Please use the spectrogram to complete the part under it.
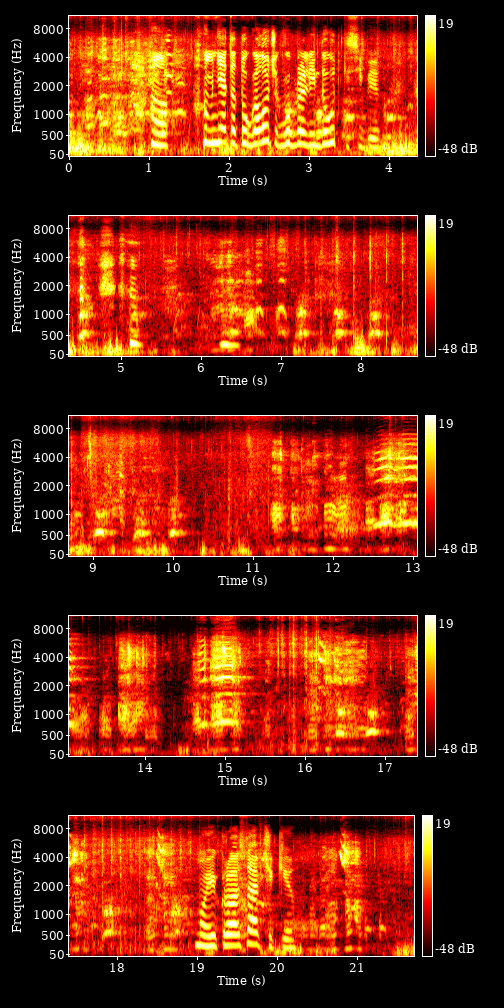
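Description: Birds splash and paddle in a muddy puddle.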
